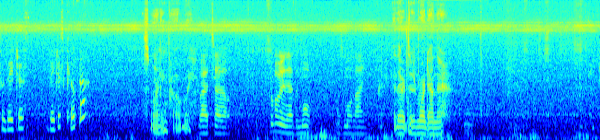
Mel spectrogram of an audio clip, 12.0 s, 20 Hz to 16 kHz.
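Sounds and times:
insect buzz: 0.0 - 12.0.

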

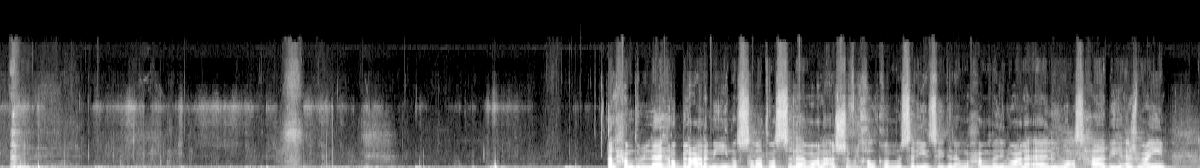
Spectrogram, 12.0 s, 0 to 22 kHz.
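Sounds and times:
low thuds and rustling: 0.0 - 1.5.

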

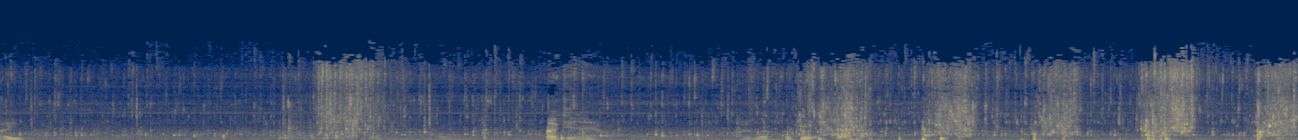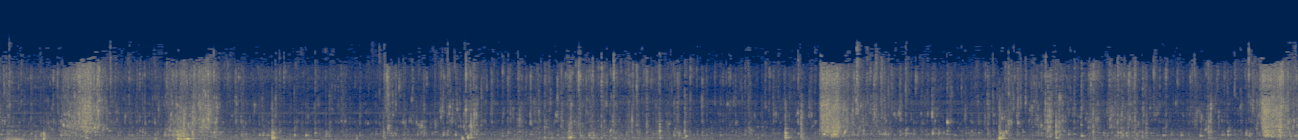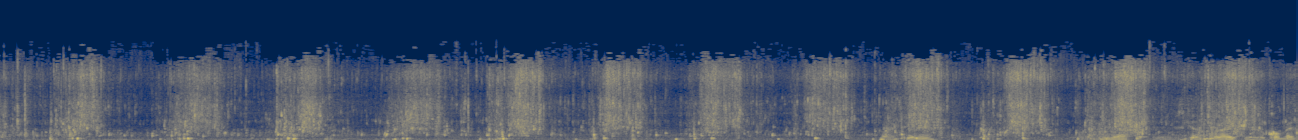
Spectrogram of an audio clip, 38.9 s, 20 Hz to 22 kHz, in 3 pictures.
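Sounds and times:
water splashing in fish tank: 0.0 - 38.9.

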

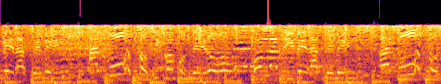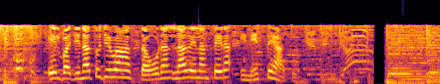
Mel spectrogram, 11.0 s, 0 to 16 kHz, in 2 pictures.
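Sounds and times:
upbeat song with singing: 0.0 - 11.0.

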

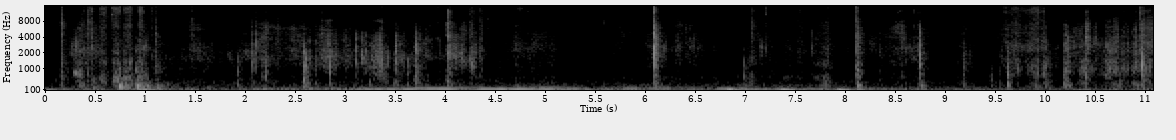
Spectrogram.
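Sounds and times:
paper sticker sheet rustling: 0.2 - 5.1, 5.9 - 11.0.

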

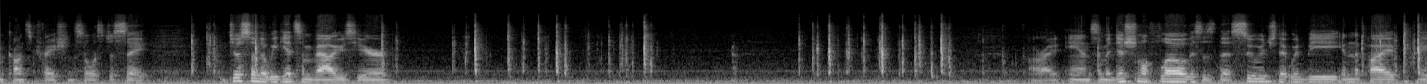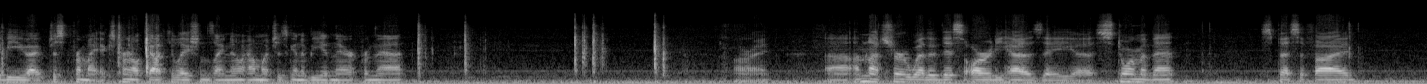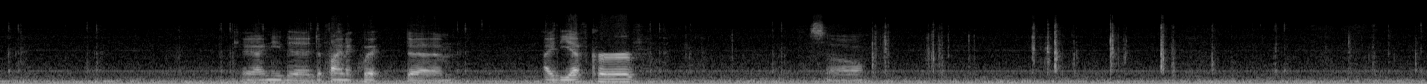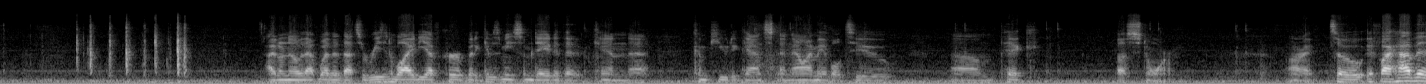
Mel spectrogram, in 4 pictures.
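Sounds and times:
steady low hum: 0.0 - 57.0
computer keyboard typing: 1.9 - 2.7, 3.8 - 6.6, 8.0 - 10.3, 13.5 - 14.5, 15.4 - 15.9, 18.0 - 19.2, 20.0 - 21.0, 37.2 - 43.0, 43.6 - 44.8.

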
